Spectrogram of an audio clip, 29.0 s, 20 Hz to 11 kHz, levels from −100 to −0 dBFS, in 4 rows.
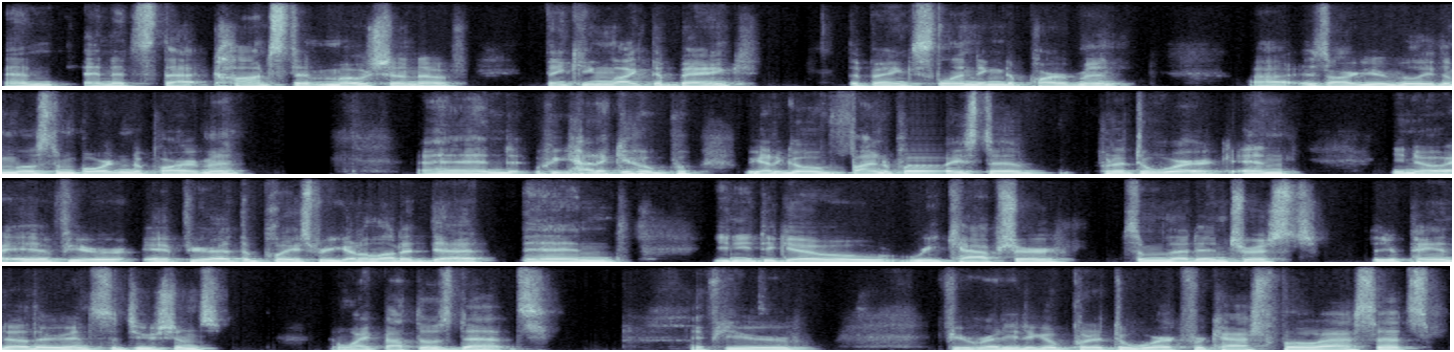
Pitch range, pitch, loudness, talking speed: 100-110 Hz, 105 Hz, -18 LUFS, 190 wpm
